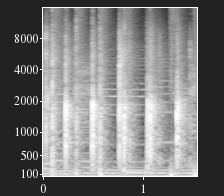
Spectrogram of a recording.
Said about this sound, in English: All right, clap it up. Okay.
